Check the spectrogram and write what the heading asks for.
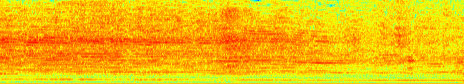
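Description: A single long held voice note that slowly falls in pitch, over the low murmur of a seated crowd.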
